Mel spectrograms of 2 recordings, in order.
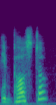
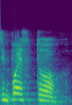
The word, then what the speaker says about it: impuesto: Is it imposto? Yes, impuesto ends Impuesto.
